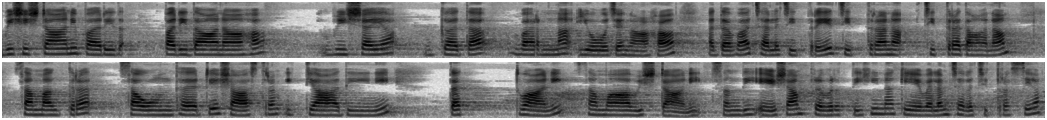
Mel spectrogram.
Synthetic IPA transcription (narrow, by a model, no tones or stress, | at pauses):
ʋiʃiʂʈʰaːnipɐɾi | pɐɾid̪aːnaːɦɐ̆ | ʋiʂɐjɐ | ɡɐd̪ɐʋɐɾɳɐjoːd͡ʒɐnaːɦɐ̆ɐt̪ʰɐʋaːt͡ʃɐlɐt͡ʃit̪ɾeːit̪ɾɐt͡ʃit̪ɾɐd̪aːnaːm | sɐmɐɡɾɐsɐwnd̪ʱɐɾjɐʃaːst̪ɾɐmit̪jaːd̪iːni | t̪ɐt̪ | ʋaːnisɐmaːʋiʂʈʰaːnisɐnd̪iʔeːʃaːmpɾɐʋɾt̪ːiɦinɐkeːʋɐlɐmt͡ʃɐlɐt͡ʃit̪ɾɐsjɐ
